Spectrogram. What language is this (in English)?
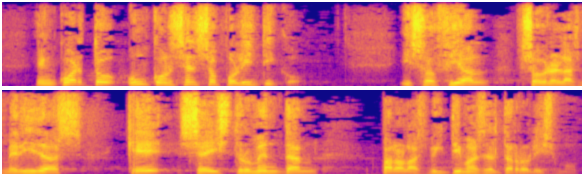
Spanish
